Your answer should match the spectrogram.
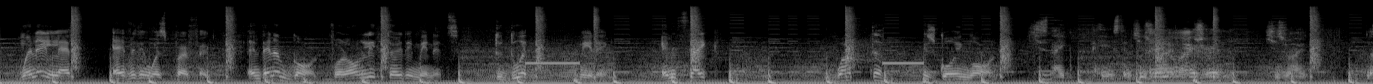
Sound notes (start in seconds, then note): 5.2 beep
